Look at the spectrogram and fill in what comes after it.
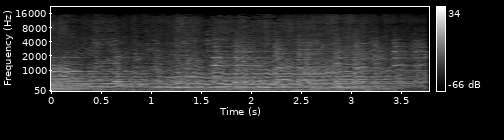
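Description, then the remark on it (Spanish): A steady buzz of common houseflies around a rotting vegetable garden drones on for a few seconds, continuous, with a dense, slightly wavering hum and no talking. “Y diciendo esto, el poeta marchó con mejor humor de aquel huerto podrido, dulce puchero de abundancia para aquellas familiares inevitables golosas, moscas vulgares que le evocaban todas las cosas.”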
